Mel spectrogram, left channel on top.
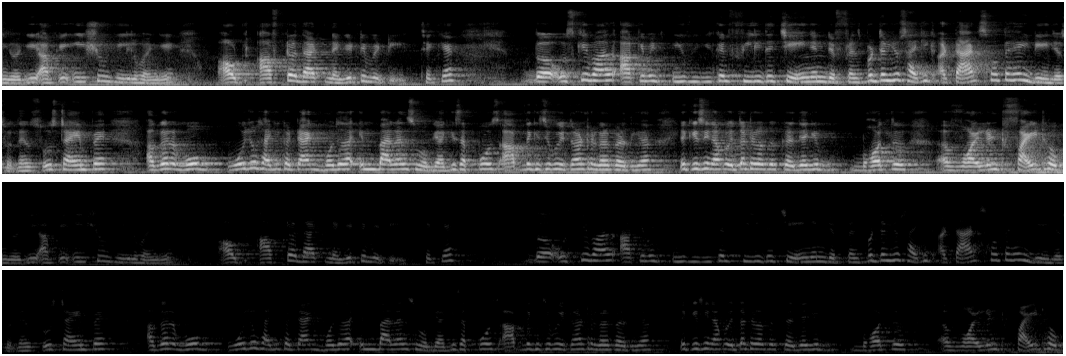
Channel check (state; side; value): quieter; right; 28.7 dB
